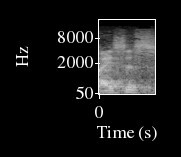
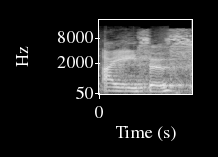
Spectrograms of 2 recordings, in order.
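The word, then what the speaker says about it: IACIS: I AIS Isis yes can we call it Isis yes how do you say it iasis iasis all right I just want to shorten it don't call it Isis all right so iasis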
